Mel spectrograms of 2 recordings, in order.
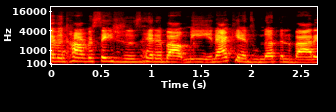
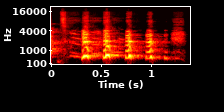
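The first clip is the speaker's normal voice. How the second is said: real, high cackling laugh; high burst of laughter; 13 semitones higher, 6 dB louder than usual. Real, not acted. Host laughs at Marvin's second strike, loud high cackle. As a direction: break up laughing loudly.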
